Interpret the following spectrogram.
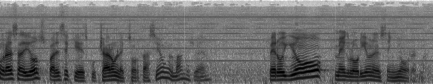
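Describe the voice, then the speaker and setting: A man leads a church sermon in a mid-range voice, speaking to his congregation as brothers. He swells louder and more animated through his stories and settles into earnest prayer. A faint hum sits under the recording. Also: medium pitch, poor audio. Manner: addresses listeners as hermanos, grows loud and animated in stories. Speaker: pastor.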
